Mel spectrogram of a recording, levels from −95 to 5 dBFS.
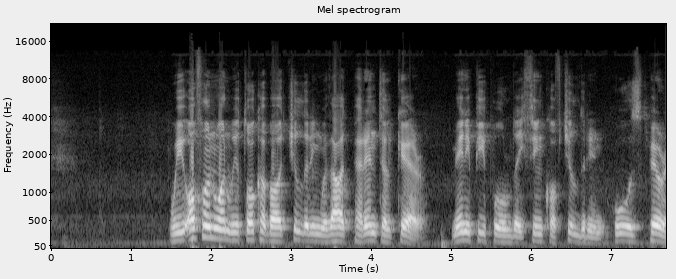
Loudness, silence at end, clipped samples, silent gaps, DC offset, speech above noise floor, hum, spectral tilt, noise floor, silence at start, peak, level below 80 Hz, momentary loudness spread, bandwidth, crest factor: -15 LUFS; 0 s; under 0.1%; none; under 0.1%; 41 dB; none; -5.5 dB/octave; -55 dBFS; 1.5 s; 0 dBFS; -56 dBFS; 10 LU; 10 kHz; 14 dB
